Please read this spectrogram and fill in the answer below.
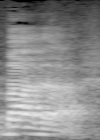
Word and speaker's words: bother: The word is bother. Bother is spelled B-O-T-H-E-R, and the sound TH, to pronounce this sound, we have to put our tongue between our teeth.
